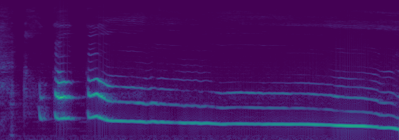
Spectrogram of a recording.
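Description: A person imitates a wolf howl with a few short rising yips, then one long sustained howl that slowly falls in pitch, clear and close.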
